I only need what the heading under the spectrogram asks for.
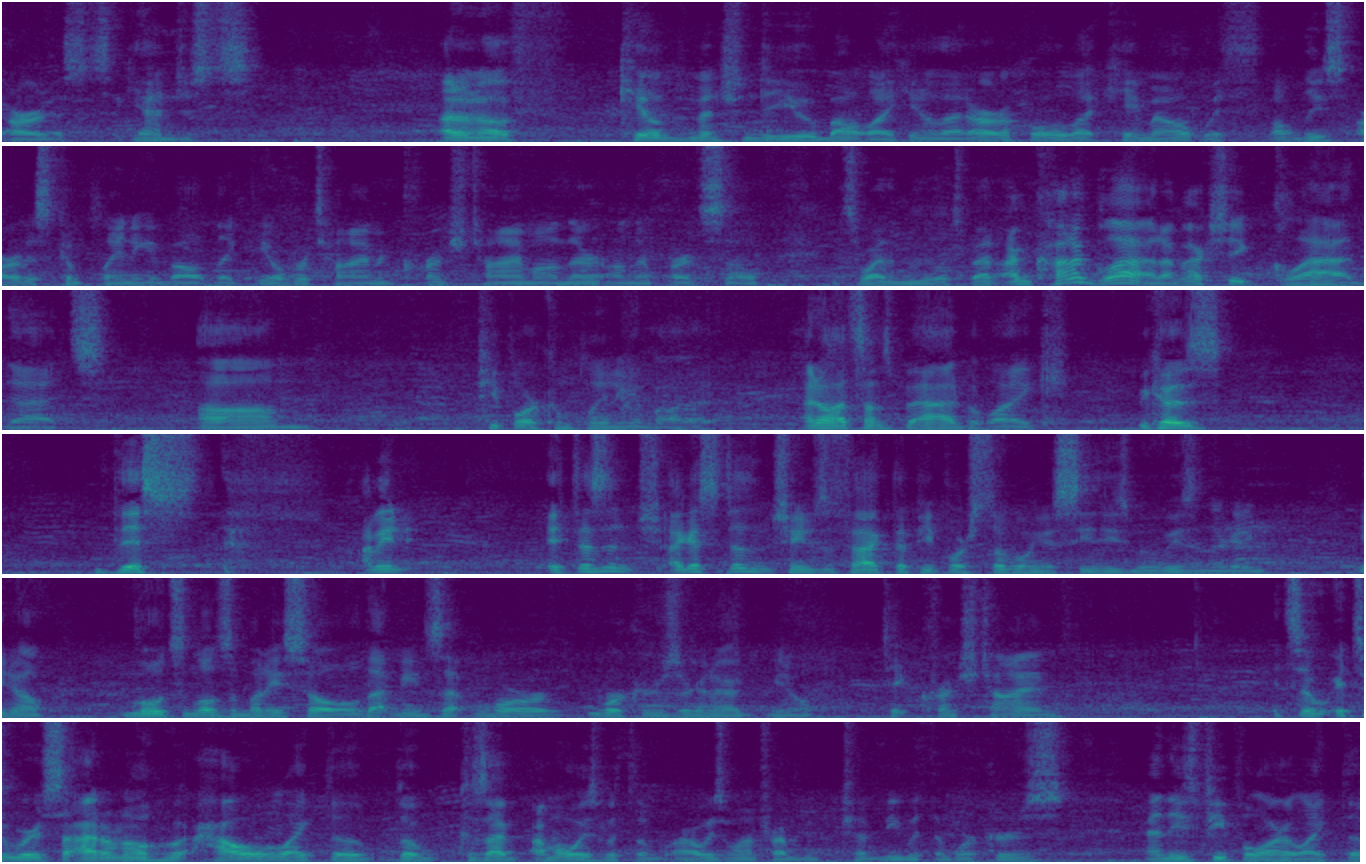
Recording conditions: live audience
